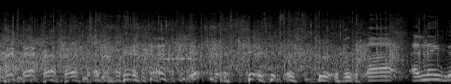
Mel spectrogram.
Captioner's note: laughter; applause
